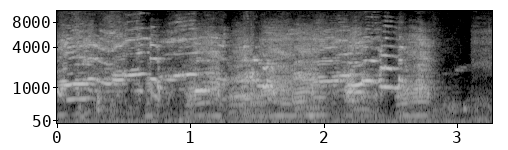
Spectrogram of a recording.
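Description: Territorial geese kept as guards in a prison yard honk loudly and close by. Their harsh calls overlap in a noisy chorus that cuts off near the end.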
